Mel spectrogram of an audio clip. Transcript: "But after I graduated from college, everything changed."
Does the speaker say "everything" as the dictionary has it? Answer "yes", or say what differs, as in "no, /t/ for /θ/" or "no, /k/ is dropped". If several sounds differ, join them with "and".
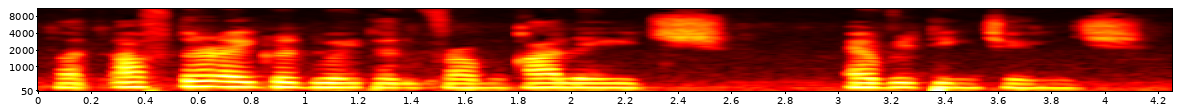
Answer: no, /t/ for /θ/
